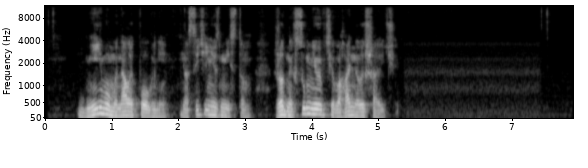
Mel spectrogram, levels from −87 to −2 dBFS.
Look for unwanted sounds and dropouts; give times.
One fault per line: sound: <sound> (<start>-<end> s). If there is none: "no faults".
no faults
